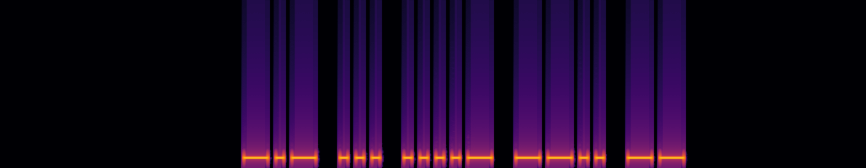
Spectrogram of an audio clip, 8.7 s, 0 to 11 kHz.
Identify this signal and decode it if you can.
Morse code, heard as a keyed tone, about 15 wpm, 700 Hz. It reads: KS4ZM
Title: USA Call Signs - 5 Characters - Repeated 2x - 15wpm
